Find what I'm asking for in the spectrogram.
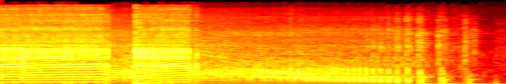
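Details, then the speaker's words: STIHL two-stroke leaf blower after removing the clogged spark arrestor screen that caused no power and bogging: high, even buzz holds at full throttle then winds smoothly down, power fully restored; normal full-throttle run. "power to the blower is completely restored and it's pretty much like brand new"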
